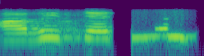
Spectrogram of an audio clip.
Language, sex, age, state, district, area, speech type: Maithili, female, 18-30, Bihar, Begusarai, rural, conversation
